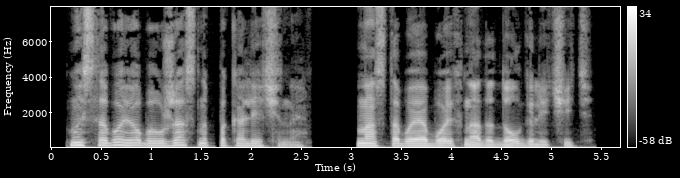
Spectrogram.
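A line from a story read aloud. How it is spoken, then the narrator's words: Surprisingly calm. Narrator (Russian): удивительно спокойно сказала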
